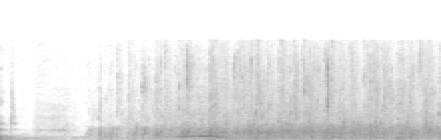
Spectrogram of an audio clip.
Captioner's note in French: Applaudissements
